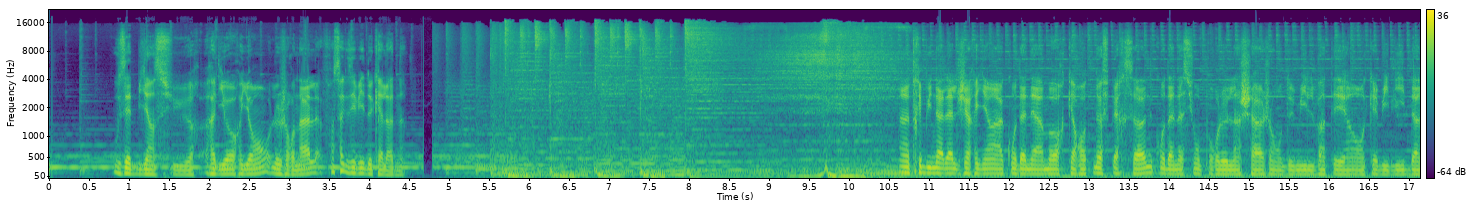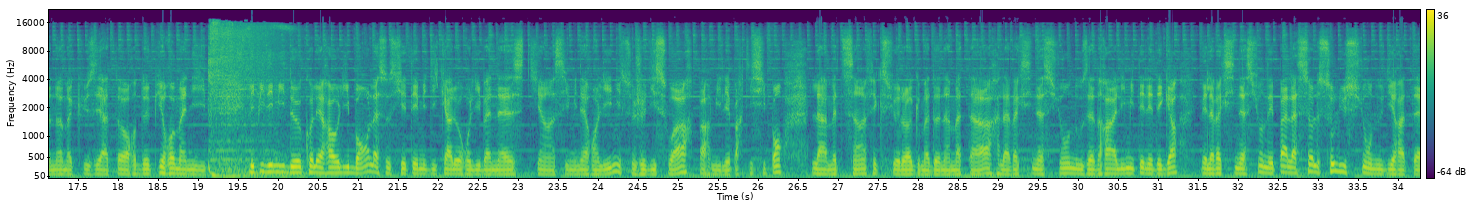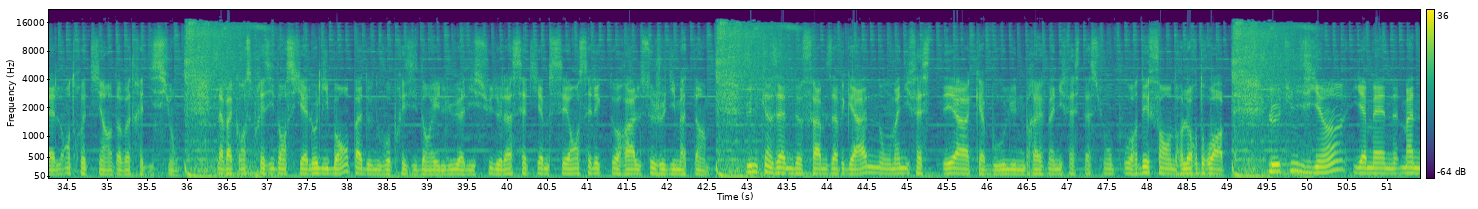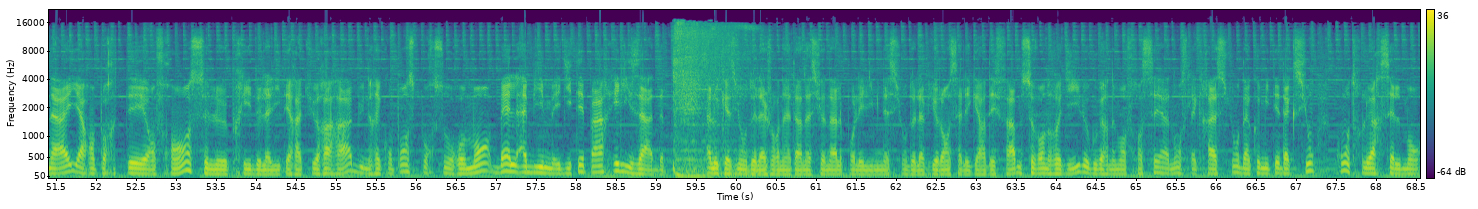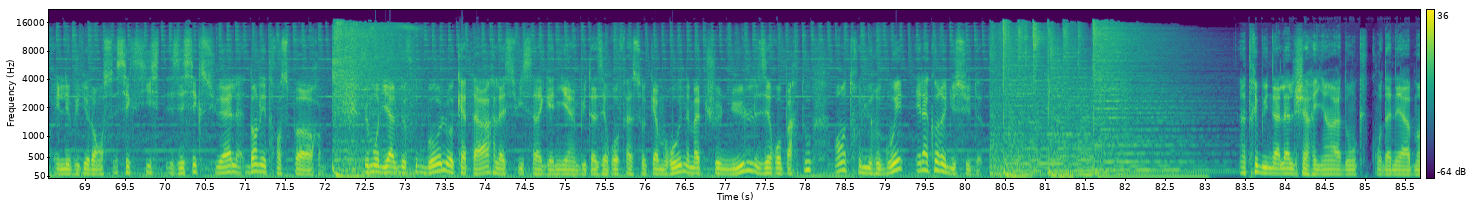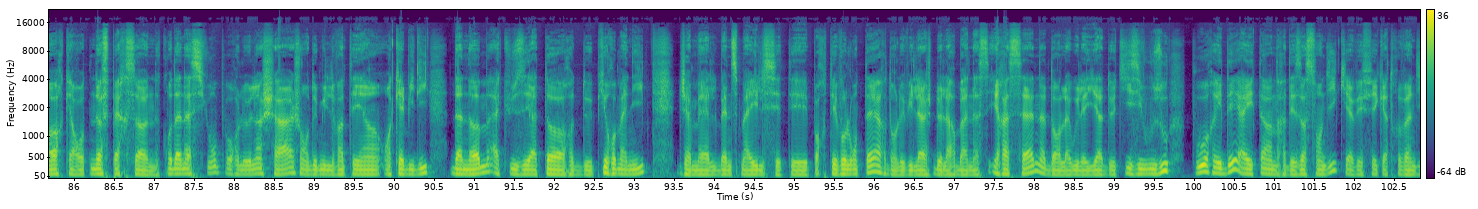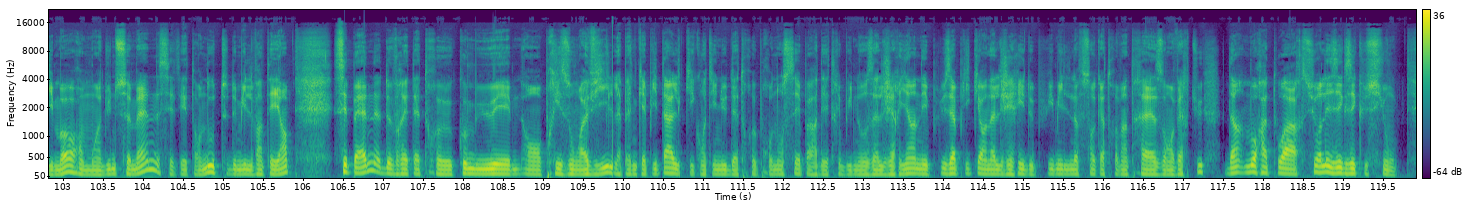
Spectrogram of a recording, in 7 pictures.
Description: LE JOURNAL EN LANGUE FRANCAISE DU SOIR DU 24/11/22
Entretien dans votre journal. La vacance présidentielle au Liban.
